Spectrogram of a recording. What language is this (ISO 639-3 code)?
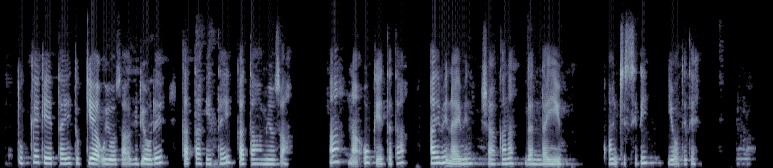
wal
